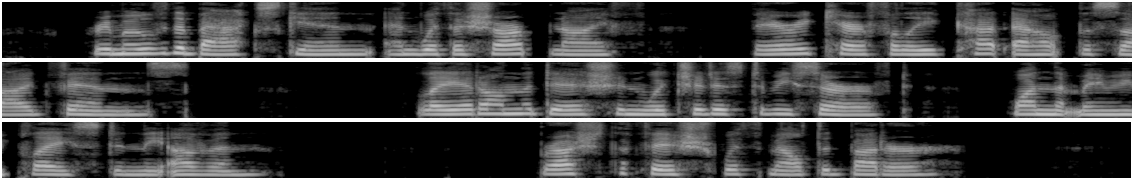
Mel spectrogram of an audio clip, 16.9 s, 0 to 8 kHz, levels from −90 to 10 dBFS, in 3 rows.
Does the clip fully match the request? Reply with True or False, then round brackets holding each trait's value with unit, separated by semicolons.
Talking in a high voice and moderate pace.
True (225 Hz; 150 wpm)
